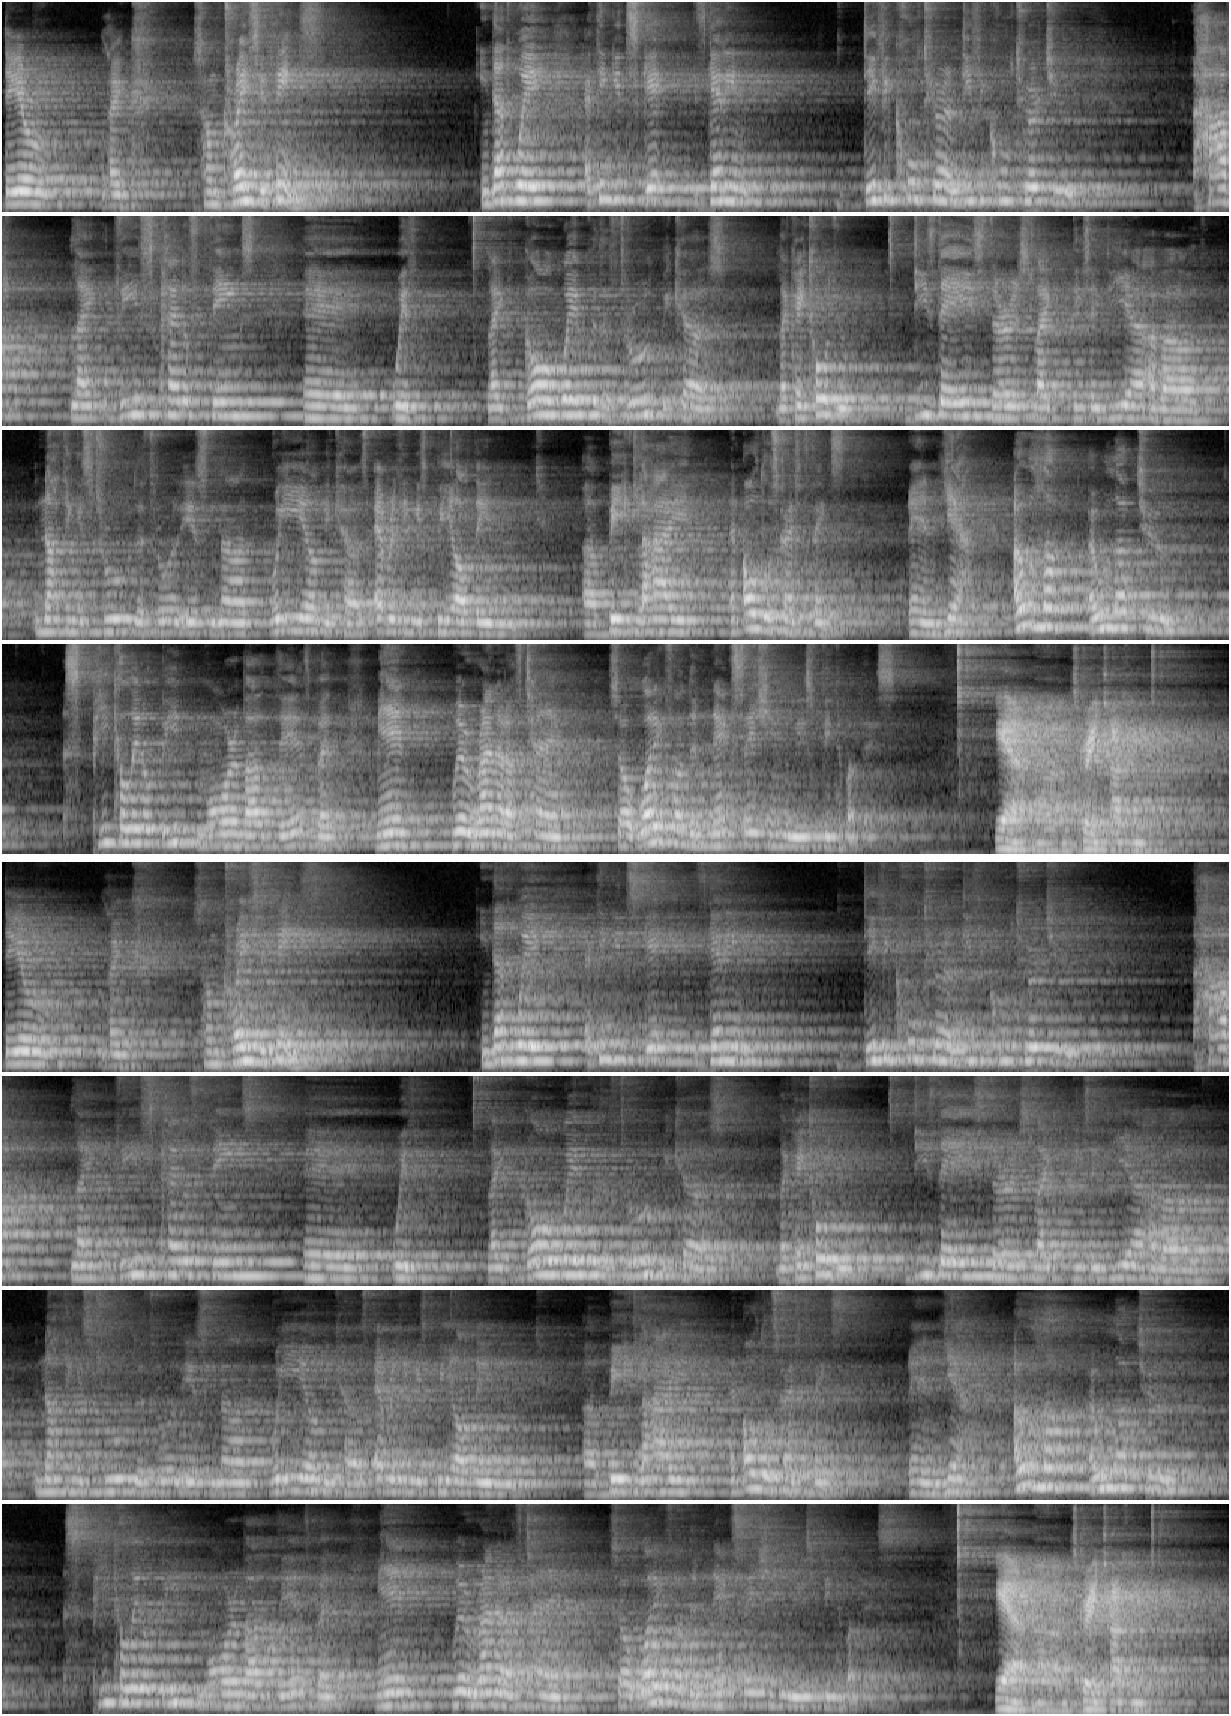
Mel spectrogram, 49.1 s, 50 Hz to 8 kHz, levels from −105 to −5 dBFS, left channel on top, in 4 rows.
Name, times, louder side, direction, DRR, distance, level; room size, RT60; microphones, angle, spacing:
voice 1, 0.0-0.6 1.0-1.5 1.9-3.2 4.8-7.7 8.6-10.8 11.9-12.5 13.0-16.5 17.1-19.5 20.0-20.8 21.2-24.4 24.8-29.7 30.3-31.5 31.8-33.0 33.6-34.3 34.7-36.4 37.4-42.6 42.9-45.7, left 2 dB, 35° left, 5 dB, 0.6 m, -29 dB
voice 2, 46.7-48.3, right 1 dB, 10° right, 2 dB, 0.8 m, -25 dB
12.0 x 10.5 x 4.2 m, 2.9 s
head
